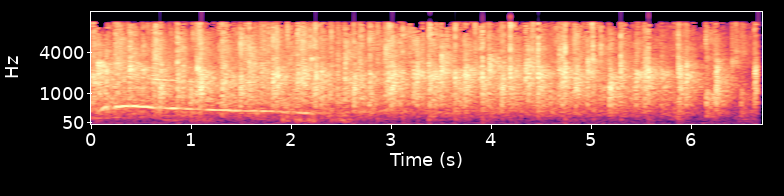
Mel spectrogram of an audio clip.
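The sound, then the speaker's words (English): The audience of St. Luke Lutheran Church breaks into sustained applause welcoming their new pastor at her installation, dense overlapping claps filling the room steadily, with a brief high whistle or voice tone sliding down near the start. “And this is where you get to clap in church.”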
